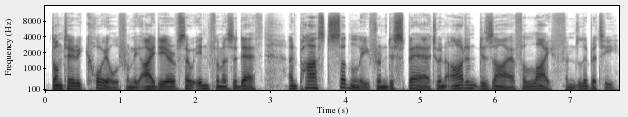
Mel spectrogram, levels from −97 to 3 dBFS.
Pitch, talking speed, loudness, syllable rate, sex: 105 Hz, 180 wpm, -17 LUFS, 5.3 syllables/s, male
